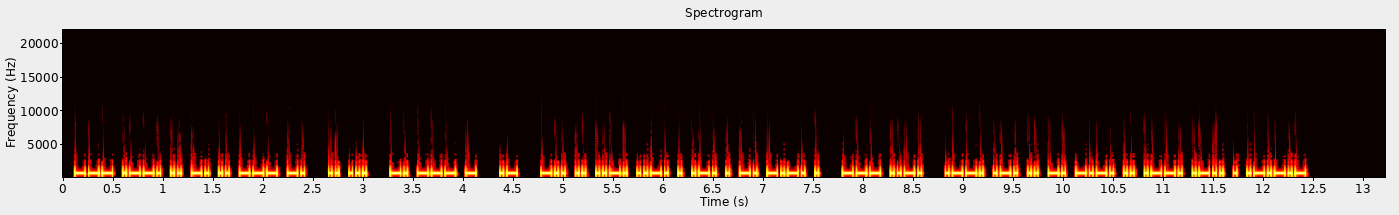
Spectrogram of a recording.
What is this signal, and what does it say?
Morse code, heard as a keyed tone, about 34 wpm, 700 Hz. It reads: OPINION IS NOT A DIFFERENCE OF PRINCIPLE.
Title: Sentences from Top 1400 Words 35wpm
